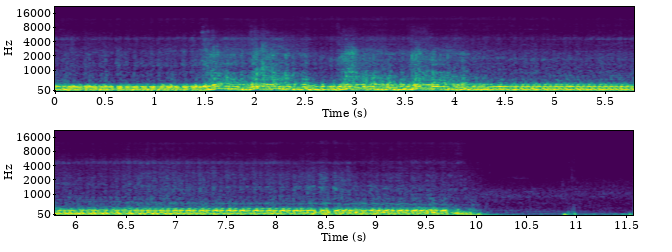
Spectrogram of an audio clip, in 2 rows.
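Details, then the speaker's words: Suzuki GS550 cafe racer, previously on three cylinders with cylinder 3 cold, after carburettor strip; smooth even four-cylinder note through throttle blips then shutdown; all cylinders firing, normal running. "that sounds bloody good"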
